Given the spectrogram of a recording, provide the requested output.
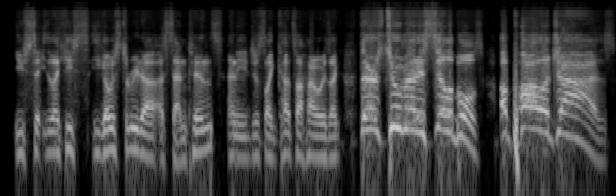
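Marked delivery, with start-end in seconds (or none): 3.6-6.0 full-throated, shrill scream, very high and loud. Describing how he cuts off a sentence while reading his lines: imitating a scream at top of lungs. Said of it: "screams it at the top of his lungs".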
